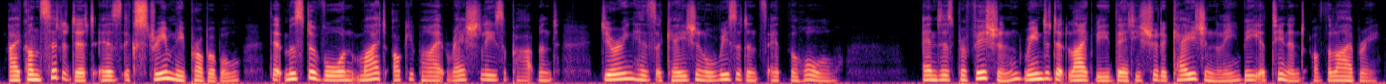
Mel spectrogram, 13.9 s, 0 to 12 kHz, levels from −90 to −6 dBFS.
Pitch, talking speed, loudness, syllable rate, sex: 180 Hz, 155 wpm, -20 LUFS, 5.8 syllables/s, female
